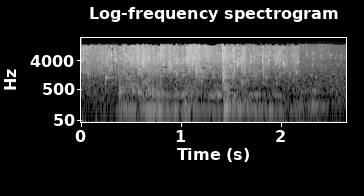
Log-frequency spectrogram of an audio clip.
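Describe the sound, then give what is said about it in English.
Water pours steadily from a water bottle into an opening in a car, a continuous splashing trickle lasting a couple of seconds before tapering off. No one speaks. “He takes a drink from the water bottle and then pours the rest into his car.”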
